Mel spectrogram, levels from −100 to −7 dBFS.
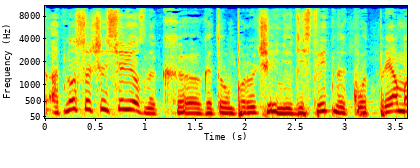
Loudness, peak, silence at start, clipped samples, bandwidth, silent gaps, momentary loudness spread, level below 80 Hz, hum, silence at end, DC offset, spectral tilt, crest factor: -11 LUFS; 0 dBFS; 0 s; under 0.1%; 10.5 kHz; none; 4 LU; -38 dBFS; none; 0 s; 0.4%; -5 dB/octave; 10 dB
